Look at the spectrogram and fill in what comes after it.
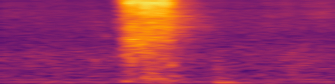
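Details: Libre, a white Great Pyrenees, sneezing once during a nap: a single sharp, breathy burst lasting about a quarter second, followed by a soft low snuffle, in a quiet room.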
